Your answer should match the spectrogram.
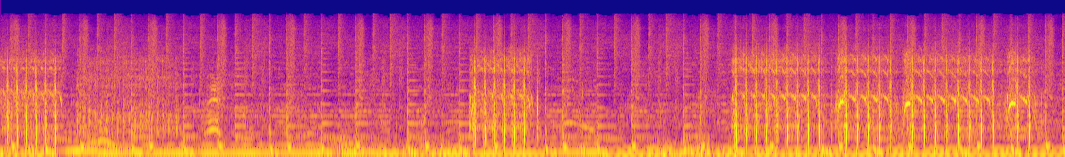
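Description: Bursts of rapid automatic fire from an airsoft rifle: a short burst at the start, another about five seconds in, and a longer string of bursts in the last three seconds, over electronic background music with a steady bass.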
